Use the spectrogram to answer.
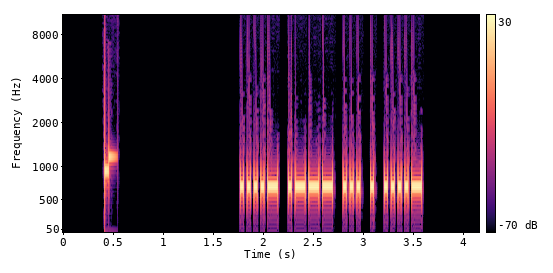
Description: Morse code, heard as a keyed tone, about 36 wpm, 700 Hz. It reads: 4JSE4
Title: Five Challenging Letter-Number Combinations 35wpm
